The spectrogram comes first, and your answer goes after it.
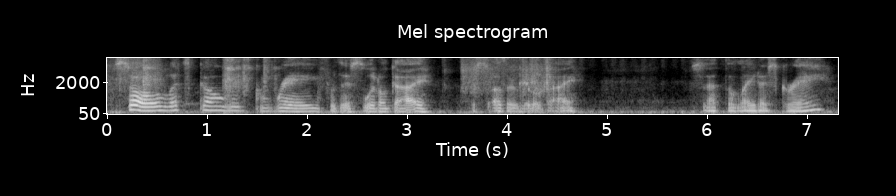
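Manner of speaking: ordinary talk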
